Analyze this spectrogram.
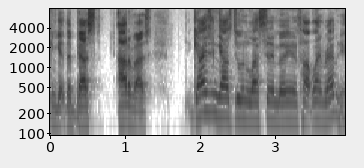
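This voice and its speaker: Over a quiet background, a man with a fairly high pitch and an animated tone talks at a very fast pace with ordinary pitch variation. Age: 60s. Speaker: attorney and legal marketing coach. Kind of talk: podcast interview.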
